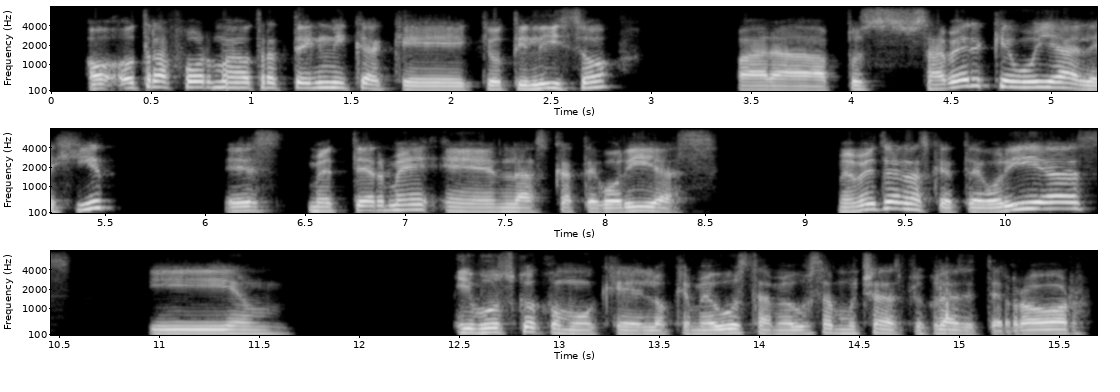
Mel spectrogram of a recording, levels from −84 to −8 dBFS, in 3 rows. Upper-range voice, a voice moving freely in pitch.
No: medium, 140 Hz; wide, 6.4 semitones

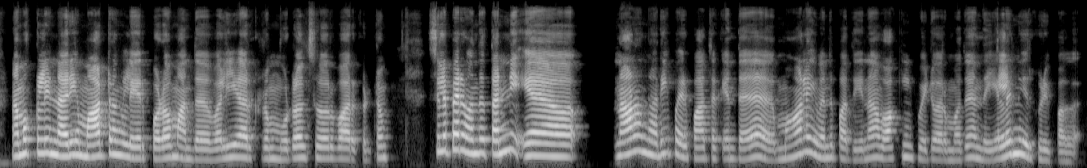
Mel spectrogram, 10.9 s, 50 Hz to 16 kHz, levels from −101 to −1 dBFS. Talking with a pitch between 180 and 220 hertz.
Yes: high, 215 Hz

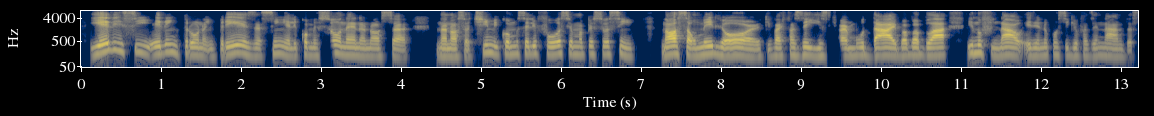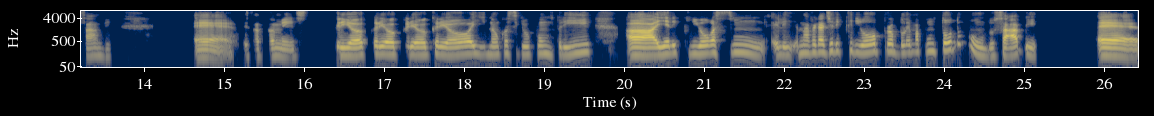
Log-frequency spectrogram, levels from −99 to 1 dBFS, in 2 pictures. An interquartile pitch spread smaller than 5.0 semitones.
Yes: average, 3.3 semitones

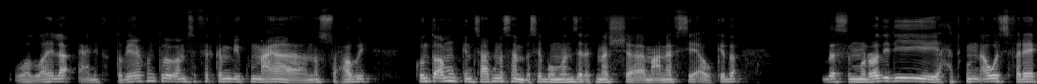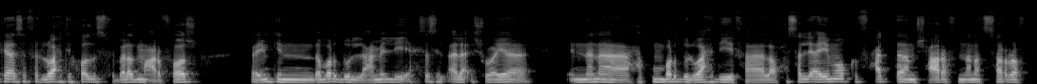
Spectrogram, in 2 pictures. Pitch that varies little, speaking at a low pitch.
Yes: narrow, 2.3 semitones; low, 120 Hz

